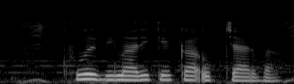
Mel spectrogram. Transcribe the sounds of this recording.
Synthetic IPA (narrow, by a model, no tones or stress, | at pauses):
kʰuɾbimaːɾikekaʔupt͡ʃaːɾba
